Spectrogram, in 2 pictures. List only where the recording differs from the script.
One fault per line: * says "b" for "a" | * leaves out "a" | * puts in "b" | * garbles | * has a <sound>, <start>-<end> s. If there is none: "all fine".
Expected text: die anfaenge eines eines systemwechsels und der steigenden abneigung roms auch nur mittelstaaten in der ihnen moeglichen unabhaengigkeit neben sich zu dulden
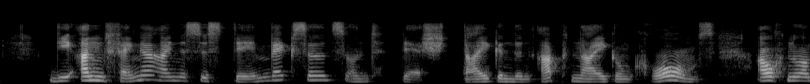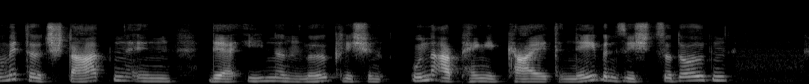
* leaves out "eines"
